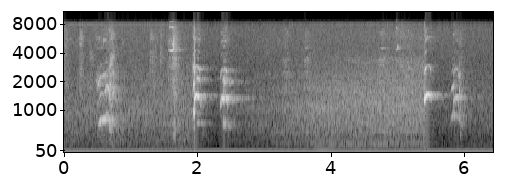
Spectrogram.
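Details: Pet dog barking in a garden: short, sharp, high yapping barks, three in quick succession around two seconds, then a pause and two more near the end, over a faint steady background hum.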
